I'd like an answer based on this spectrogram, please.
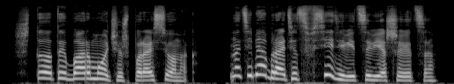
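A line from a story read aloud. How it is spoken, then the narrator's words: Snide, mocking. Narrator (Russian): ехидно улыбнулась Антуанетта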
